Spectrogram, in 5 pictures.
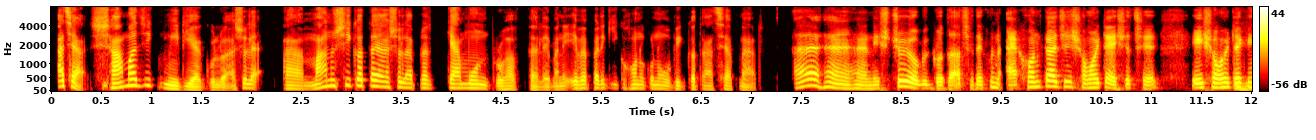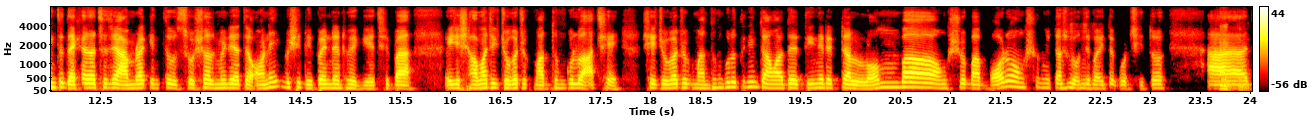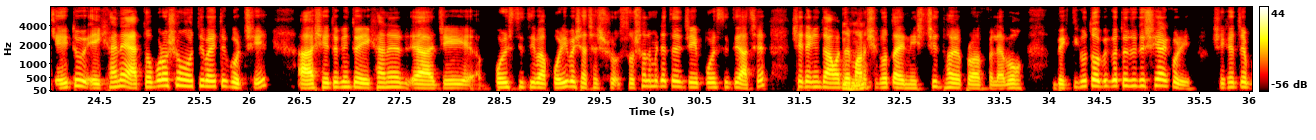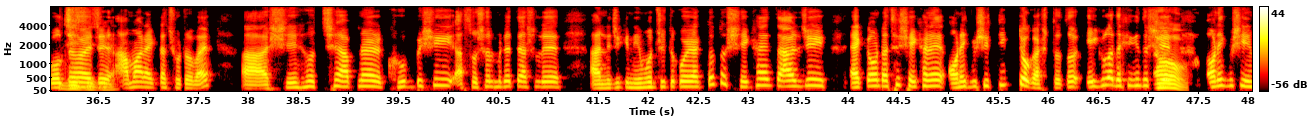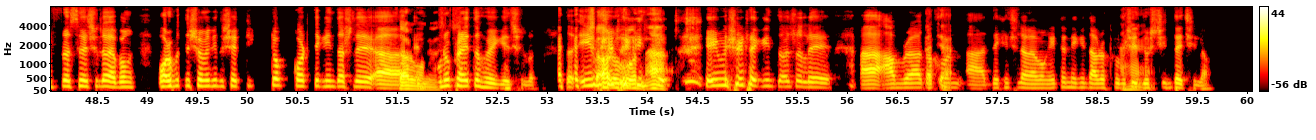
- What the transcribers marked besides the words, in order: tapping; in English: "dependent"; drawn out: "লম্বা"; "অভিজ্ঞতা" said as "অবিজ্ঞতা"; "ভাই" said as "বায়"; in English: "influence"; chuckle; laughing while speaking: "এই বিষয়টা কিন্তু, এই বিষয়টা কিন্তু"; laughing while speaking: "সর্বনাশ!"; other background noise; "আচ্ছা" said as "আচ্চা"
- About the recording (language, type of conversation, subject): Bengali, podcast, সামাজিক মাধ্যমে আপনার মানসিক স্বাস্থ্যে কী প্রভাব পড়েছে?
